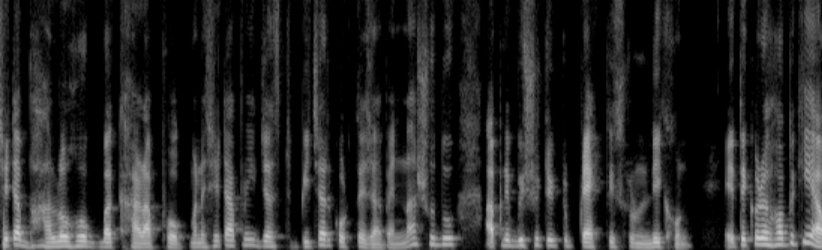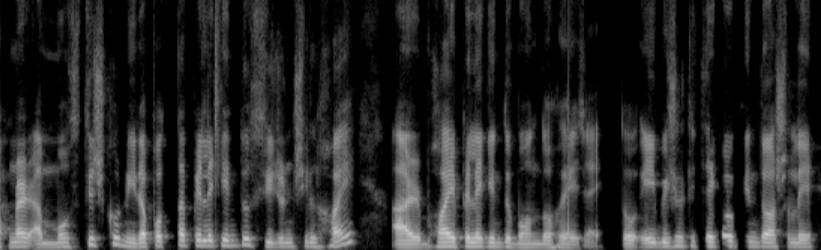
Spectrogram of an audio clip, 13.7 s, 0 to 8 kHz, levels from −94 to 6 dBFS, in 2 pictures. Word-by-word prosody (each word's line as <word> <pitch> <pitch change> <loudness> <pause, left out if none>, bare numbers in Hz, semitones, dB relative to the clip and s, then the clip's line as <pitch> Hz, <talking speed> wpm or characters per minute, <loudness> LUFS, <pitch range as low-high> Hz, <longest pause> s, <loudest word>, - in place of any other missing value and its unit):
সেটা 190 -1 +4 0.2
ভালো 135 +3 +3
হোক 155 -2 +3
বা 135 - +6
খারাপ 115 -1 +3
হোক, - - +2
মানে 125 0 -4
সেটা 160 +2 -2
আপনি 180 +2 -9
just 150 0 -3 0.2
বিচার 140 +7 +1
করতে 140 - -2
যাবেন 105 0 -4
না। - - -1
শুধু 200 -1 -2 0.4
আপনি 175 - -3
বিষয়টি 180 +1 -3
একটু 165 - -11
practice 135 0 +3
করুন, 120 -4 -5
লিখুন। 135 - -3 0.4
এতে - - +2
করে 200 -1 +8
হবে 195 +5 +1
কি 265 - +1
আপনার 140 +1 +2 0.3
মস্তিষ্ক 130 +9 -4 0.2
নিরাপত্তা 135 +6 +2
পেলে 165 -1 +2
কিন্তু 170 +2 -1
সৃজনশীল 130 +2 -4
হয়, - - +2 0.4
আর 110 - +8 0.2
ভয় 140 0 +6
পেলে 140 -1 +5
কিন্তু 130 0 0
বন্ধ 110 0 -4
হয়ে 105 -3 -2
যায়। - - -10 0.2
তো - - +1 0.2
এই 130 - +2
বিষয়টি 145 +2 -4
থেকেও 150 +1 +2
কিন্তু 140 -1 -4
আসলে 125 0 -3
140 Hz, 195 wpm, -26 LUFS, 130-165 Hz, 0.4 s, করে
